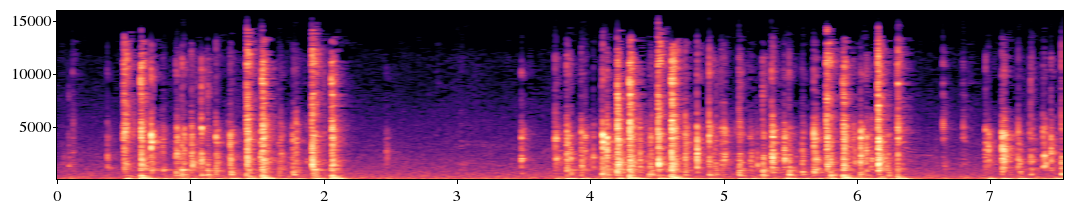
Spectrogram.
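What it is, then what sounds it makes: Plastic computer keyboard being typed on. Fingertips type on a full-size white and mint plastic computer keyboard with a hollow housing, resting on a wooden desk. Quick bursts of key taps carry a hollow low thump under bright clicks, with a quiet pause around the middle and another near the end. The typing then resumes.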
